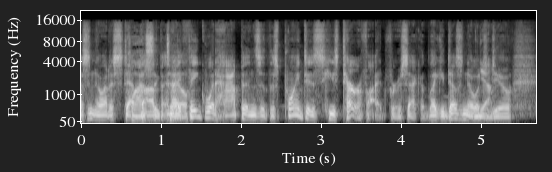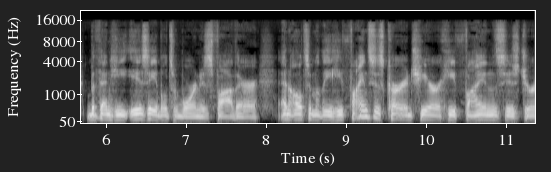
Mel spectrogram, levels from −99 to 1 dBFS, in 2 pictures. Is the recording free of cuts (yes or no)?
yes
